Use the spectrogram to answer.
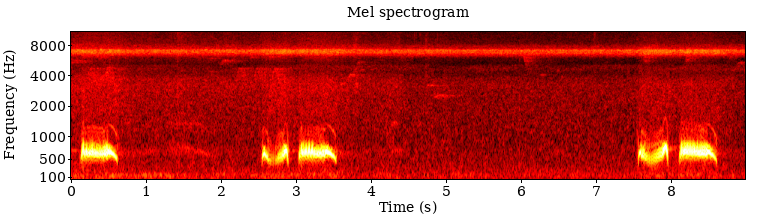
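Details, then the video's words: Spotted dove kept as a caged lure bird during its moult, giving three cooing phrases spaced several seconds apart, each a brief quavering two-part note and a drawn-out level coo; thin constant electronic whine in the background. "Suara terkukur suara pancingan terkukur"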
